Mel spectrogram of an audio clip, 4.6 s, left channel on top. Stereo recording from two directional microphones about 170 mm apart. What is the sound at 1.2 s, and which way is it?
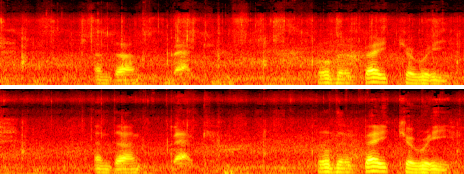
Speech, 50° right (ahead or behind).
